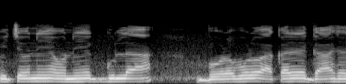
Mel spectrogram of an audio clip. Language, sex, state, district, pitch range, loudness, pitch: Bengali, male, Assam, Hailakandi, 130-140 Hz, -11 LUFS, 140 Hz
